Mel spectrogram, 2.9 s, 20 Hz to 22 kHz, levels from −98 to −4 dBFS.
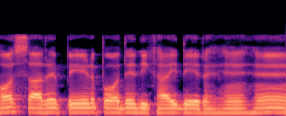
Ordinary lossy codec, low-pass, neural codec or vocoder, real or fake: none; 7.2 kHz; autoencoder, 48 kHz, 128 numbers a frame, DAC-VAE, trained on Japanese speech; fake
